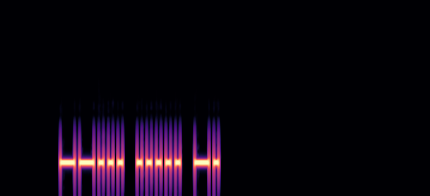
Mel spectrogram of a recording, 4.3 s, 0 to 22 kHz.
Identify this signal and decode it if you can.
Morse code, heard as a keyed tone, about 25 wpm, 700 Hz. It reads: 75N
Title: Common Cut Numbers - 3-Digit 25wpm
